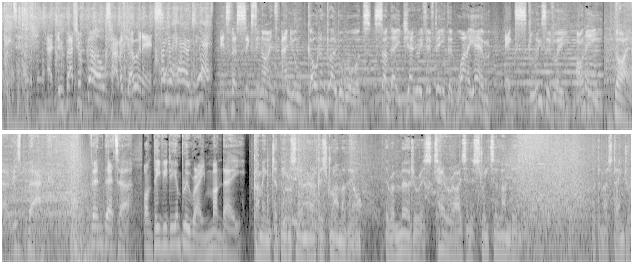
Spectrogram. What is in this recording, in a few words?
british promos; BRITISH » British, Character Actor, Animation.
